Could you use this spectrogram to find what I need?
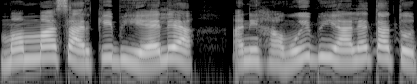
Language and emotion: Goan Konkani, neutral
